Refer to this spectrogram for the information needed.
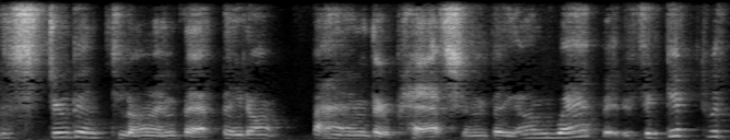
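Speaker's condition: Deafness; born with normal hearing

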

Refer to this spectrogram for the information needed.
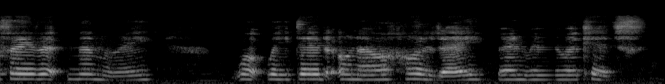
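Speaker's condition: Down syndrome; present since birth

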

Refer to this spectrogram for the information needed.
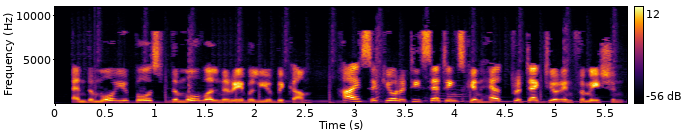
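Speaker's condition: No condition

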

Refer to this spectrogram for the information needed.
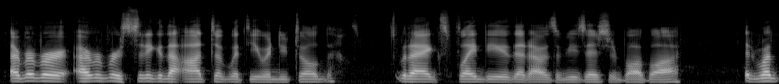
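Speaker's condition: Duchenne muscular dystrophy

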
